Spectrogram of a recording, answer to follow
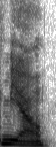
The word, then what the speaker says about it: MEOVV: It's Meow. Meow. Meow's Meow. There's no V.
